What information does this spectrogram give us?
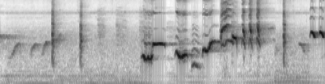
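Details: White-rumped shama of the long-tailed type, sung to excite other shamas: a soft fluty opening, sharp clicks, then a burst of quick, loud, varied whistles and chirps climbing in pitch, with faint low hum behind.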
